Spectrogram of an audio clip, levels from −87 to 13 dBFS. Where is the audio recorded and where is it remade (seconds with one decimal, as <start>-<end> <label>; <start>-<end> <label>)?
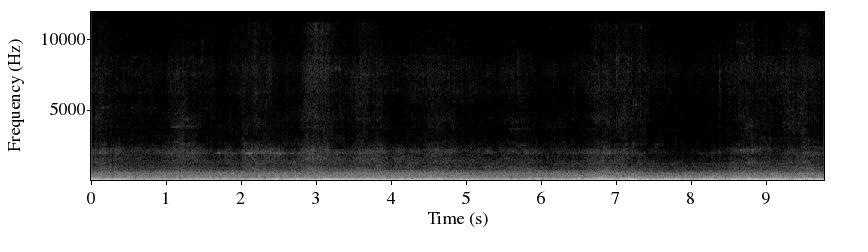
0.0-1.6 recorded; 1.6-3.2 remade; 3.2-5.9 recorded; 5.9-6.5 remade; 6.5-9.8 recorded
